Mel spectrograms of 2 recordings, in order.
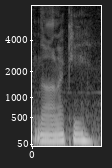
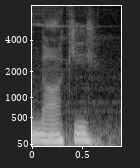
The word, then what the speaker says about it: Nanaki: that into my head how to pronounce it nanaki not the Naki like I always used to when I was younger nanaki nanaki okay that's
